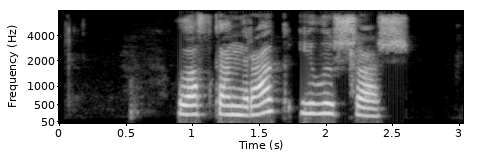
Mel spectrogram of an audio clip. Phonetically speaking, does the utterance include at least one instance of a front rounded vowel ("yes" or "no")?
no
